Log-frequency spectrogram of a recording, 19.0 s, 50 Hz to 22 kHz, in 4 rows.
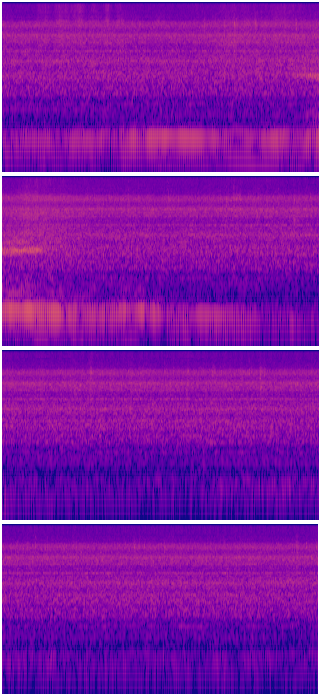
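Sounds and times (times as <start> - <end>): motorcycle engine revving: 1.6 - 7.4.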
